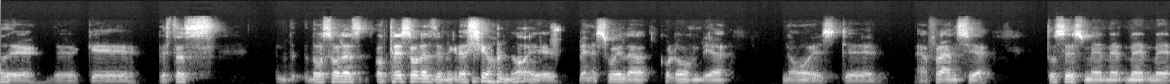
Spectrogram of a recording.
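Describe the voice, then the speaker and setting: A man's voice: on the low side, a little mellow. A man interviewing an author, speaking hesitantly, with many fillers and repeated words. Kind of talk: interview questions.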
